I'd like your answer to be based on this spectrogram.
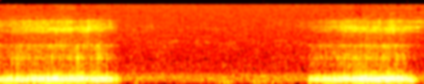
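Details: Two low, rumbling snores with a quiet pause between them, from a person in deep sleep; ordinary snoring.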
